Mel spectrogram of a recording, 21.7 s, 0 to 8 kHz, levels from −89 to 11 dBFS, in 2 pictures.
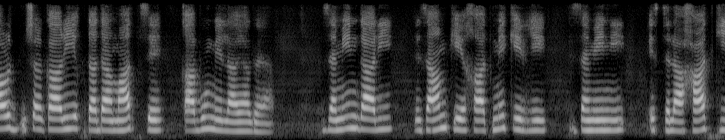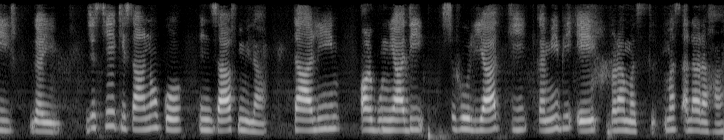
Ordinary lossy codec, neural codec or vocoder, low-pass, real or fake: none; codec, 24 kHz, 0.9 kbps, DualCodec; 7.2 kHz; fake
